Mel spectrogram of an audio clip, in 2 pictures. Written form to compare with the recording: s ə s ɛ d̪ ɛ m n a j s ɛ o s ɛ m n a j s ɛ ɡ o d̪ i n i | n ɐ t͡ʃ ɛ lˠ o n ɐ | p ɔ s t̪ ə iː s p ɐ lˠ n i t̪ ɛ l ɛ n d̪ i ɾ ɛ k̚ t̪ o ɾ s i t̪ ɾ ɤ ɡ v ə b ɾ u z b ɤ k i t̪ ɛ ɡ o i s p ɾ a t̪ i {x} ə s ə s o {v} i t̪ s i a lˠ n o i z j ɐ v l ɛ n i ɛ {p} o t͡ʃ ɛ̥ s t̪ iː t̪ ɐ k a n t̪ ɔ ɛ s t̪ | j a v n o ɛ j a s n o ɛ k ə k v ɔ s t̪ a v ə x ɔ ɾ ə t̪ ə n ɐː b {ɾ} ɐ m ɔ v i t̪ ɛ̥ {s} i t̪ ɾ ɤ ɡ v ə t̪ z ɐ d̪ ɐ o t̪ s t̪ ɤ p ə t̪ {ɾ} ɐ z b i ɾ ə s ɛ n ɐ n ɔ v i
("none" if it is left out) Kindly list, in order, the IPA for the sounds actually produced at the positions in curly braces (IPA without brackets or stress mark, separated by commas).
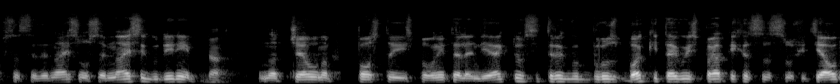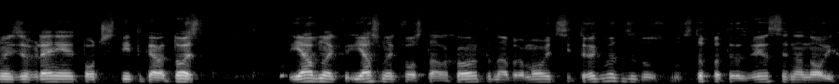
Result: x, f, p, ɾ, s, ɾ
